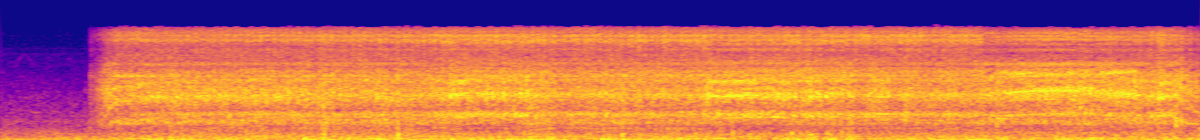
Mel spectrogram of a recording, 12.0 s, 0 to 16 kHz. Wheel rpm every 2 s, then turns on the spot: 40, 160, 160, 160, 160, 150.
none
